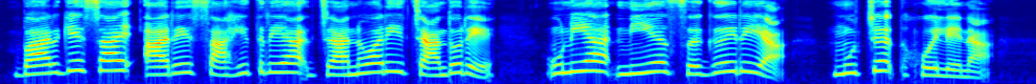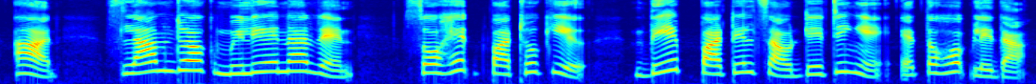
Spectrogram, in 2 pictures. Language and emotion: Santali, neutral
